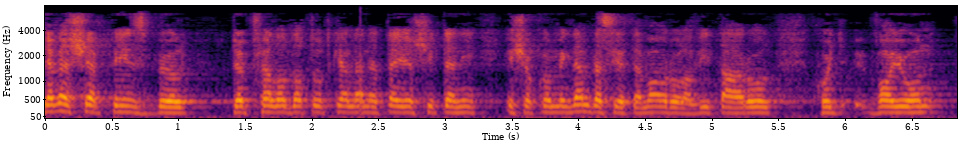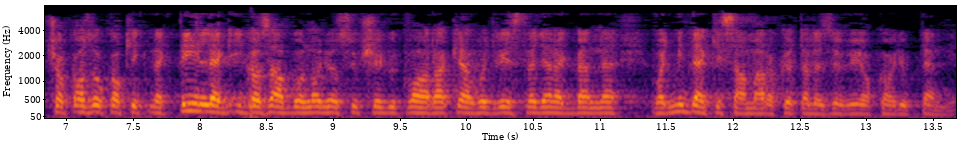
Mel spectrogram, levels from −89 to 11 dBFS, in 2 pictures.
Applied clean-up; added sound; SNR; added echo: none; none; none; reverberation time 0.2 s.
